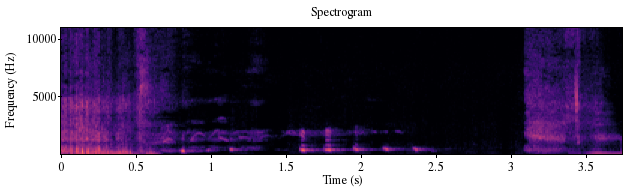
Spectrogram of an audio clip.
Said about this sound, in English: Are you breathing in, out?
